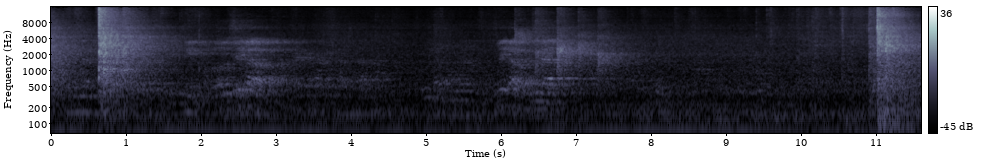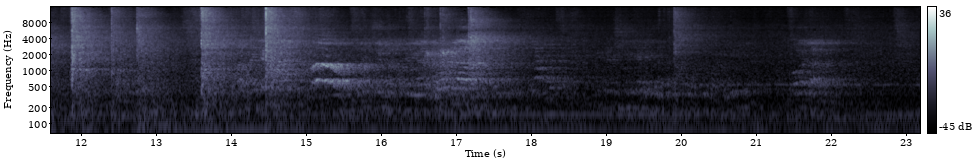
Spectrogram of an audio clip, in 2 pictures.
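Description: Young men talk and call out nearby, echoing in a large hall.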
